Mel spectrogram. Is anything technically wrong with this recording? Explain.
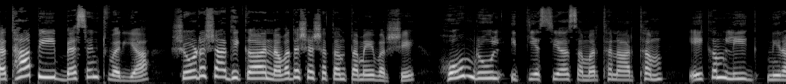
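Yes. Throughout the speech, likely MP3 compression at a bitrate near 48 kbps starves the encoder, dropping weak frequency components and removing everything above 17.2 kHz, leaving plainly audible watery smearing.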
